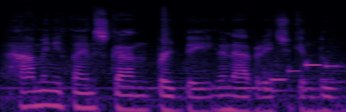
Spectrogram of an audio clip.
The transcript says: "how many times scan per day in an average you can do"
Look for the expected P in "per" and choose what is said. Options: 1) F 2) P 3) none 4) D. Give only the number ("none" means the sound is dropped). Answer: 2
